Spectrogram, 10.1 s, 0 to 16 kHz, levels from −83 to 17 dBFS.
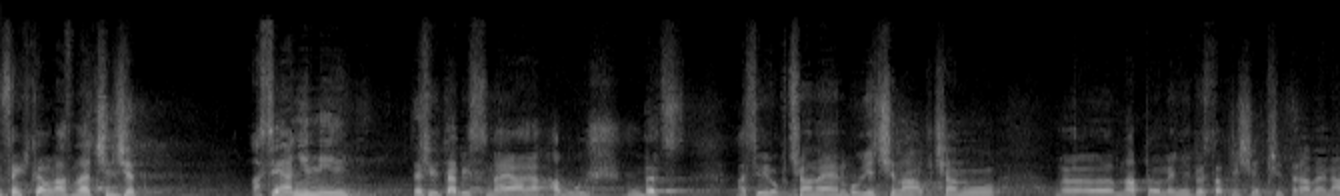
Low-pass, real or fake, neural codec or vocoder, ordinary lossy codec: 14.4 kHz; fake; codec, 32 kHz, 1.9 kbps, SNAC; AAC, 48 kbps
